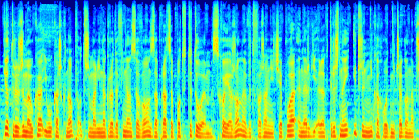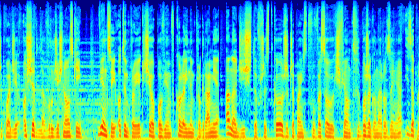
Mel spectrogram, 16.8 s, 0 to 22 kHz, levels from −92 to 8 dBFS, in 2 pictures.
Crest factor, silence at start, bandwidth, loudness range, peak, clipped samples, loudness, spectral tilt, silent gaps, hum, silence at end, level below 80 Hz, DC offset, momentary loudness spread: 14 dB; 0 s; over 20 kHz; 1 LU; 0 dBFS; under 0.1%; -14 LUFS; -4.5 dB/octave; none; none; 0 s; -32 dBFS; under 0.1%; 6 LU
